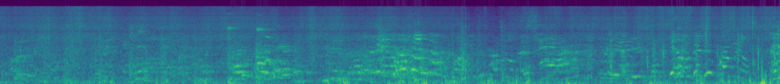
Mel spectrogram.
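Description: Indistinct chatter of several young voices, over rubbing and bumping from a phone being carried against clothing while people walk.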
